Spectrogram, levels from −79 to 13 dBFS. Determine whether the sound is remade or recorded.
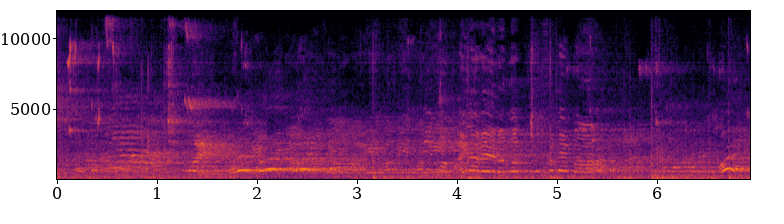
remade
